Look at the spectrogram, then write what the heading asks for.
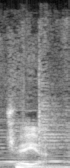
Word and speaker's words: Choi: Grand Master Choi Yong-sool. His name is spelled as Choi in English, but pronounced Ch'oe in Korean.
